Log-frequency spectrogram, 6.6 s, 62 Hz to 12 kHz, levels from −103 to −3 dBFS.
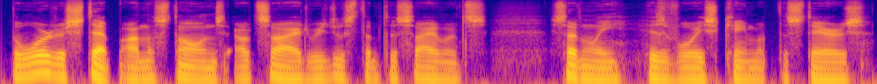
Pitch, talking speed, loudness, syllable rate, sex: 90 Hz, 165 wpm, -21 LUFS, 5.1 syllables/s, male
